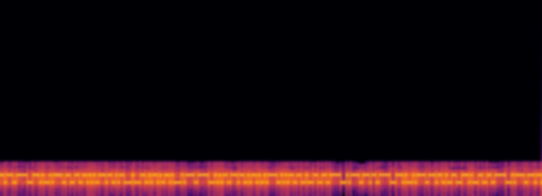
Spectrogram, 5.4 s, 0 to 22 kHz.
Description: RTTY, about 45.45 baud. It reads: THEIR BUDGETS DESPITE THE WHITE
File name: fsk850 / usnavy5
